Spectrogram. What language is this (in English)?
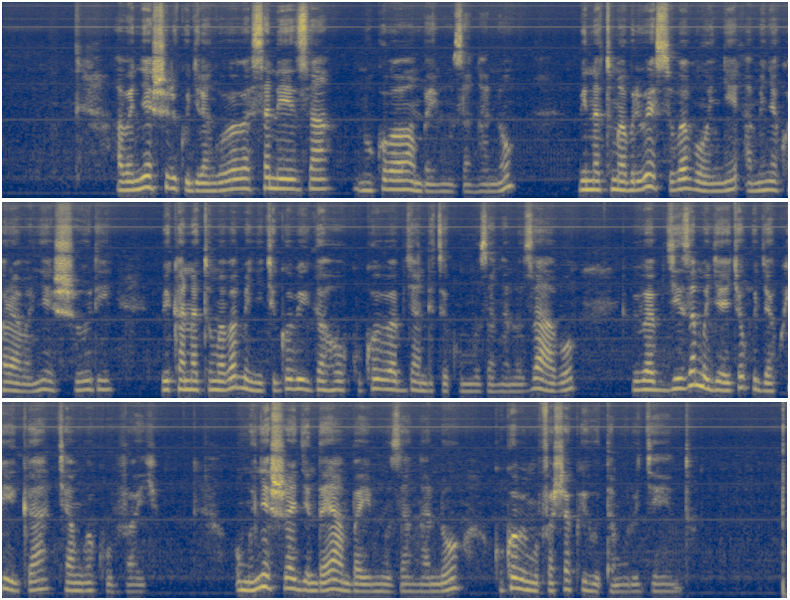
Kinyarwanda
